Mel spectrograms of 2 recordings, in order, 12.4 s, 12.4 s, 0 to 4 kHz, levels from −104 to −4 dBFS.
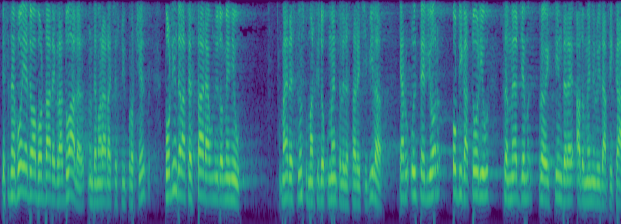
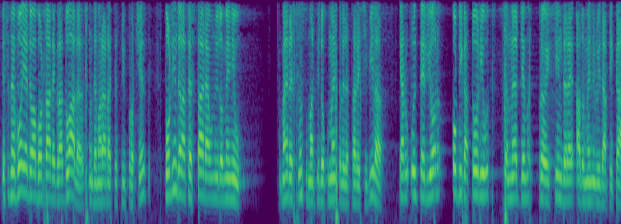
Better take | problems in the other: first | noise reduction (neural mask model RNNoise)

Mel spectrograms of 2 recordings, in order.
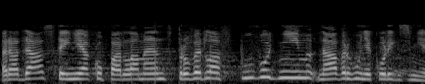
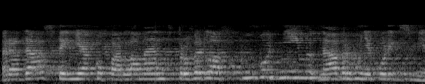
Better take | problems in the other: first | room echo; dies away in 2.4 s

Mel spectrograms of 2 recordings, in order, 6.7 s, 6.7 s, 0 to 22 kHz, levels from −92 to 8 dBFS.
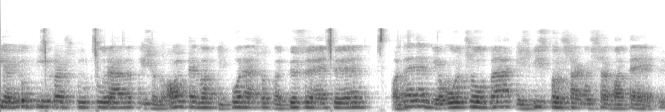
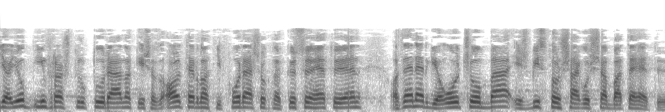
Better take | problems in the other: second | noise reduction (neural mask model DeepFilterNet 3)

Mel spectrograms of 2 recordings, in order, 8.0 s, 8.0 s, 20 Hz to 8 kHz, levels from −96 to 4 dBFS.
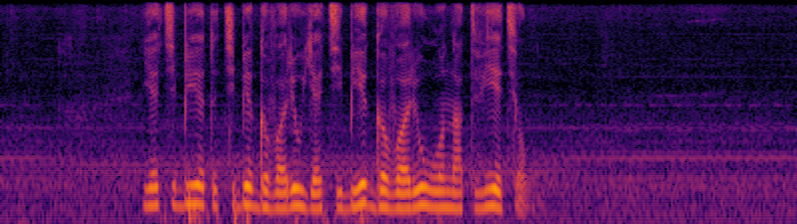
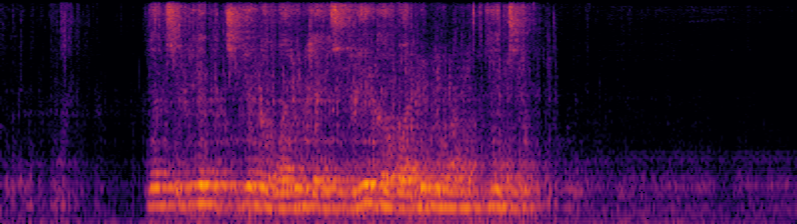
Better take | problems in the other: first | noise reduction (neural separator model SepFormer DNS4)

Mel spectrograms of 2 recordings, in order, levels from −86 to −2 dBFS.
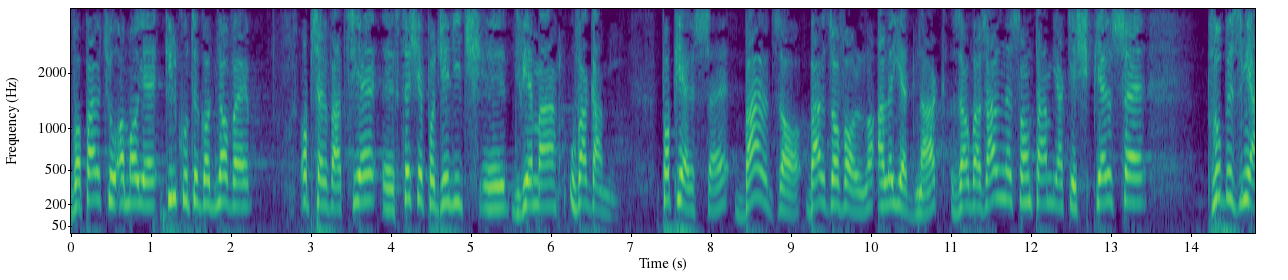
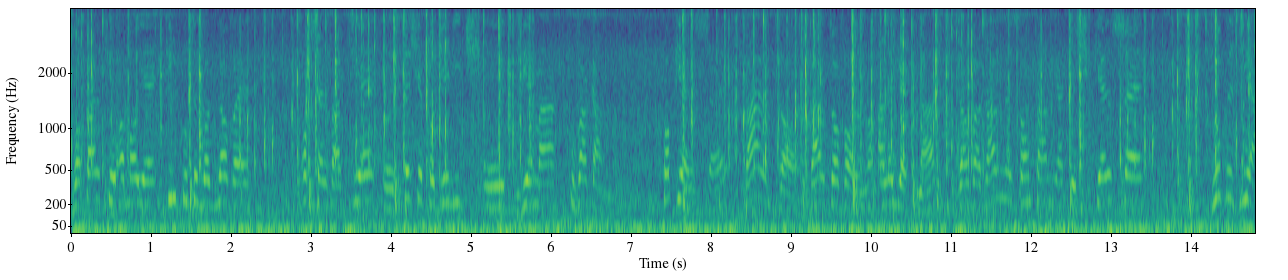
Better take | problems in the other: first | background sound (Rain + Computer keyboard); 2 dB above the speech

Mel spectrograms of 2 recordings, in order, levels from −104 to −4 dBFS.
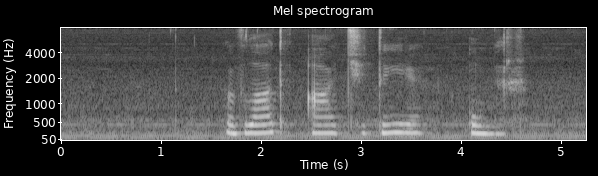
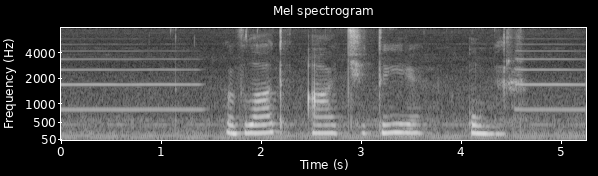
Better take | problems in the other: first | background sound (Trumpet); 13 dB below the speech

